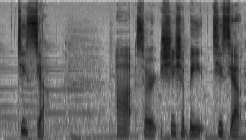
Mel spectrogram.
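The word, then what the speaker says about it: Chixia: And this is not supposed to be 2 syllables. It's supposed to be Tixia. Tixia.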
